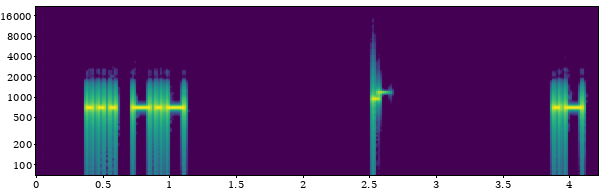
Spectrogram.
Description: Morse code, heard as a keyed tone, about 28 wpm, spaced as for 6 wpm, 700 Hz. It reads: SKA
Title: Canadian Provinces and Territories 28wpm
